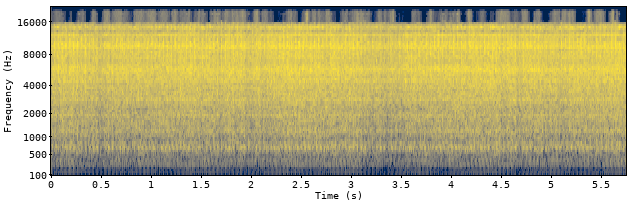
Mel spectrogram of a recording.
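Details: Ford Falcon AC compressor, dry and overheated, shedding Teflon, run after an 80W-90 oil shot: harsh rough clatter over a small engine's buzz; internals chewing up as it seizes, shaft splines chewed off the swash plate.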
